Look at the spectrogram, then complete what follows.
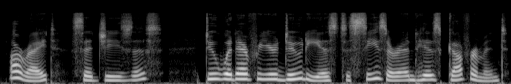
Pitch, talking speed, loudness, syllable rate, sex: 210 Hz, 165 wpm, -18 LUFS, 4.8 syllables/s, female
